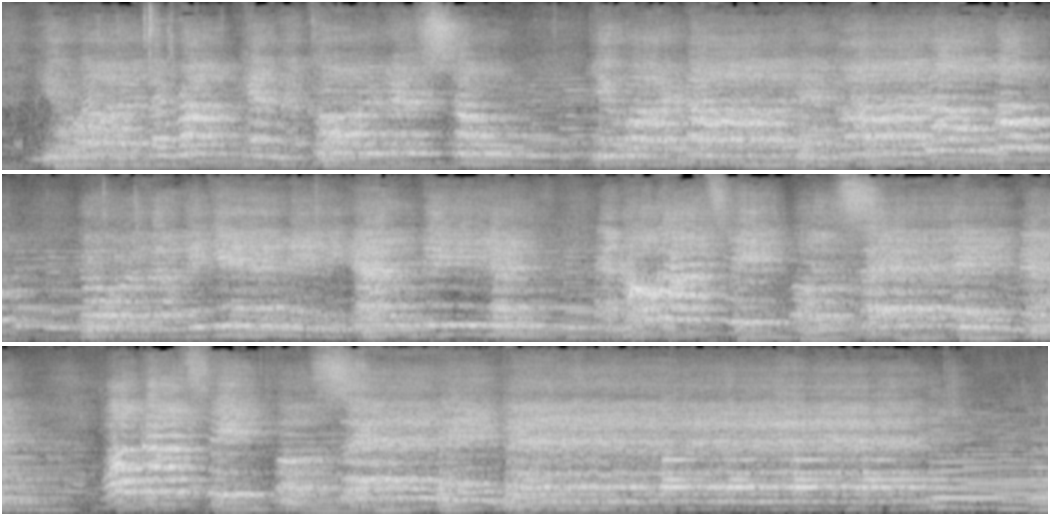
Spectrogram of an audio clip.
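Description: Mixed church choir of men and women singing a gospel anthem in phrases.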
